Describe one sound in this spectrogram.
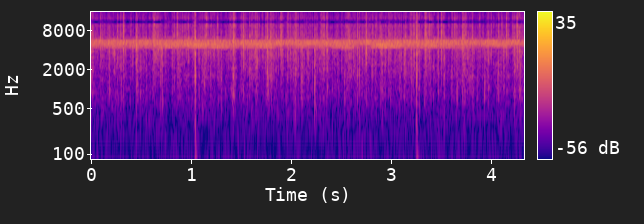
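A menu clicks a few times.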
